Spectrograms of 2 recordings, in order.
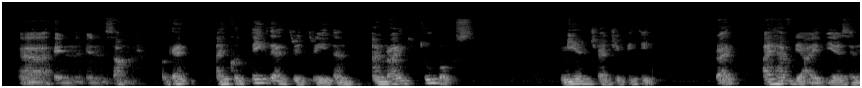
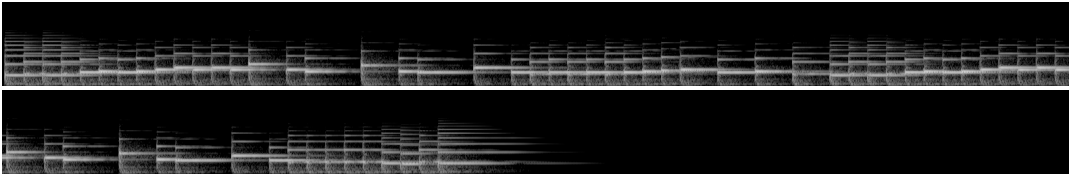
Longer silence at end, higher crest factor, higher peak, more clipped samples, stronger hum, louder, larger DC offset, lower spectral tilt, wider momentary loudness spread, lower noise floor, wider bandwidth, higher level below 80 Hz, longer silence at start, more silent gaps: second, 0 s vs 5.5 s; about the same, 18 dB vs 14 dB; second, -14 dBFS vs -10 dBFS; neither; neither; second, -32 LUFS vs -23 LUFS; neither; second, -6.5 dB/octave vs -8.5 dB/octave; about the same, 10 LU vs 9 LU; second, -69 dBFS vs under -90 dBFS; first, 10 kHz vs 5.2 kHz; about the same, -54 dBFS vs -56 dBFS; first, 0.15 s vs 0 s; neither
